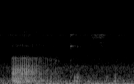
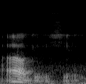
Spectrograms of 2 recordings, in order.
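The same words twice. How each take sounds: First: Breathy whispered repeat. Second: Said in the usual way. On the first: Real, not acted. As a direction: drop to a bare whisper. Same line repeated in a whisper.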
